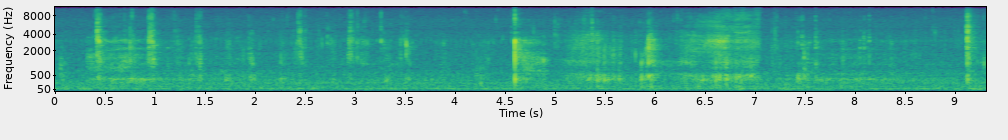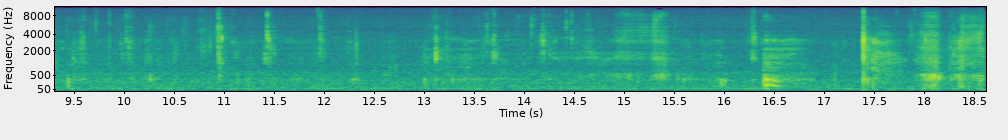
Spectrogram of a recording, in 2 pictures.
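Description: Close-miked eating sounds: chewing and mouth smacking with many short sharp clicks, as sauced seafood-boil food is bitten and chewed. Near the end come bites into corn on the cob.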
